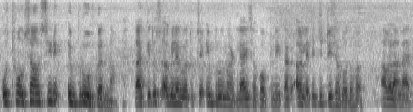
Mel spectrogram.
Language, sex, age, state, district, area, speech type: Dogri, male, 18-30, Jammu and Kashmir, Samba, rural, spontaneous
